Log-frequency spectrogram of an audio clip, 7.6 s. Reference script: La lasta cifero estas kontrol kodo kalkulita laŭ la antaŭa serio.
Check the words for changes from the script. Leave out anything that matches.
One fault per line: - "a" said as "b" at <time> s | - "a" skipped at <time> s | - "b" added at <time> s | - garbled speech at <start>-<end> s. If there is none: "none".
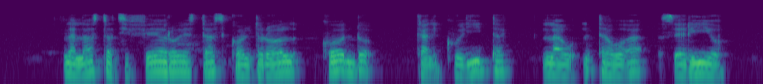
- "la" skipped at 5.7 s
